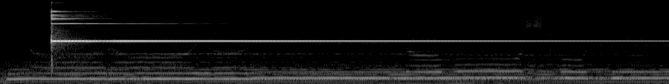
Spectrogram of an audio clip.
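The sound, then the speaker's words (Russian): A small bell is struck once and rings out as a clear, high, pure tone that slowly fades over several seconds above a faint, steady low hum. “Услышьте звук колокольчика.”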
